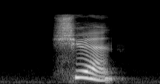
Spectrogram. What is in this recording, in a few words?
"xuan4", Mandarin pinyin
